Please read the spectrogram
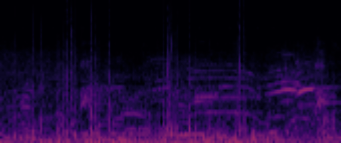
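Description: Indistinct voices of players and coaches talking and calling out on a football practice field, not close to the microphone, over a steady low rumble, with a few sharp clicks.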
